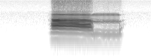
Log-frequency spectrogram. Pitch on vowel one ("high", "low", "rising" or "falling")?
low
